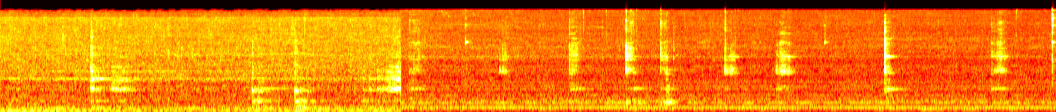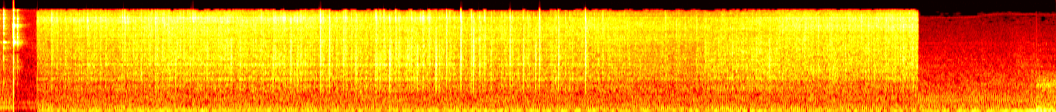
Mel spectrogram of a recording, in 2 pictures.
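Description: Thin potato slices sizzling as they fry in a nonstick frying pan, with the metal tongs that turn them clicking sharply against the pan and the slices. About eleven seconds in the sizzling becomes louder and steadier, then it cuts off abruptly near the end.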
